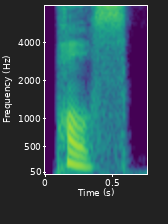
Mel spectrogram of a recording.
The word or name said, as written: pulse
